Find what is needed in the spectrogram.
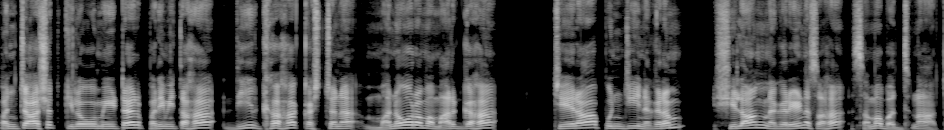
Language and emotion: Sanskrit, neutral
